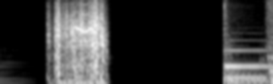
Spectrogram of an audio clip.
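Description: A camera shutter click sound effect, one short sharp burst about half a second in, set between two stretches of silence. Background music starts again near the end.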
